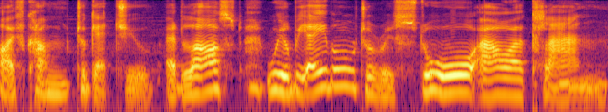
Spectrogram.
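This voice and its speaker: A put-on character voice comes out soft-spoken. The pace is very slow. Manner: soft, gentle.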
